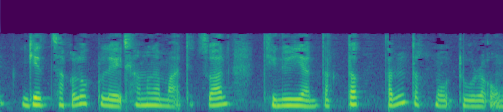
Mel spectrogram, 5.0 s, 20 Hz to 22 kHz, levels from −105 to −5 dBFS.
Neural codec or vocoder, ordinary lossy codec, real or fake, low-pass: codec, 24 kHz, 0.9 kbps, WavTokenizer, medium speech release version 2; MP3, 32 kbps; fake; 7.2 kHz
